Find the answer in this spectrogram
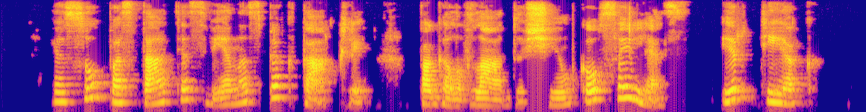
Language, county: Lithuanian, Klaipėda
